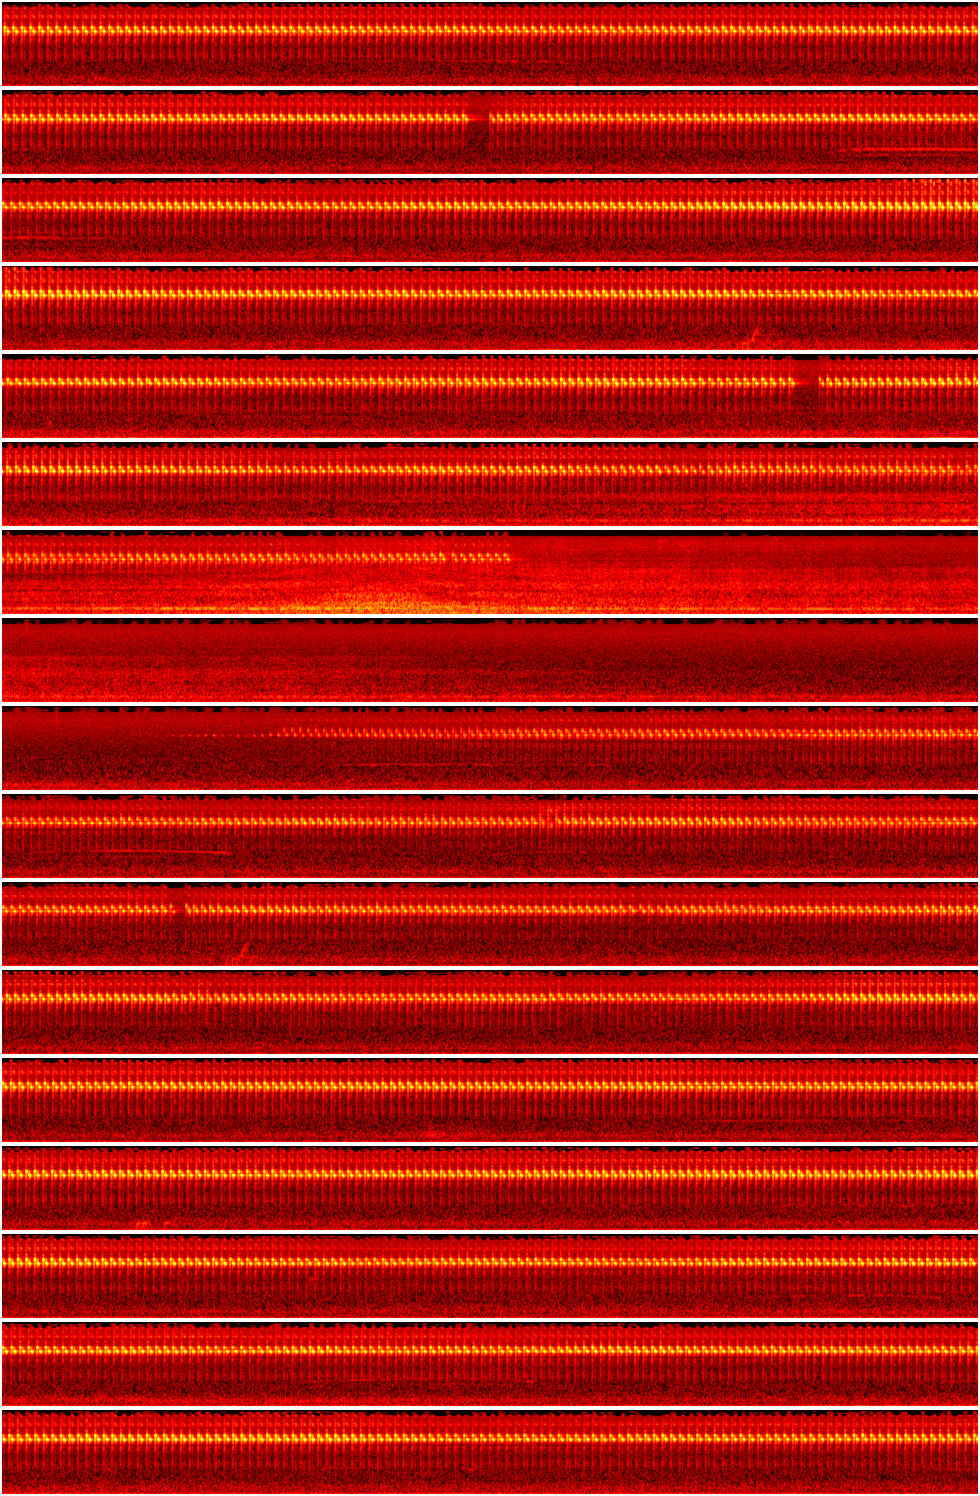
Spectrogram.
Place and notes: Isle of Mull, UK - Grasshopper warbler and cyclist ...
Grasshopper warbler and cyclist ... sat in a ditch next to a drain ... recording a grasshopper warbler ... using a parabolic ... cyclist freewheeled by ... wonder if the bird stopped 'reeling' to listen ..?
